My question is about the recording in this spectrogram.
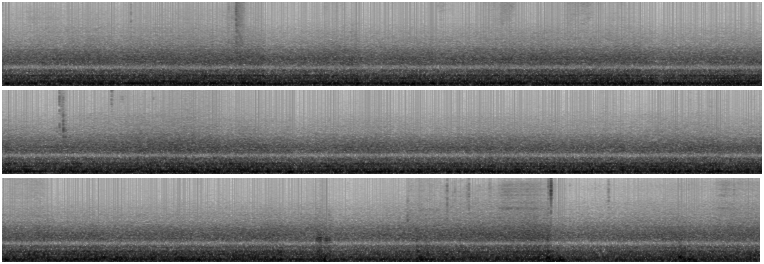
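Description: Steady in-cabin noise of a car cruising on a motorway: an even, low rumble of tyres and engine, with a few faint ticks.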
